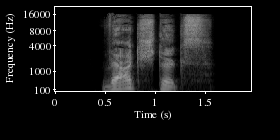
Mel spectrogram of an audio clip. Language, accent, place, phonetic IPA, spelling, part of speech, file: German, Germany, Berlin, [ˈvɛʁkˌʃtʏks], Werkstücks, noun, De-Werkstücks.ogg
- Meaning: genitive singular of Werkstück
